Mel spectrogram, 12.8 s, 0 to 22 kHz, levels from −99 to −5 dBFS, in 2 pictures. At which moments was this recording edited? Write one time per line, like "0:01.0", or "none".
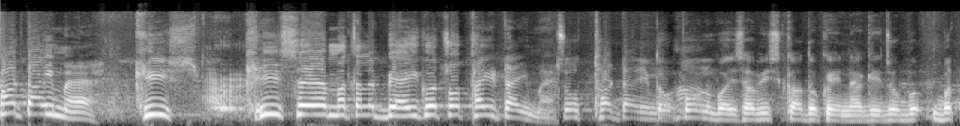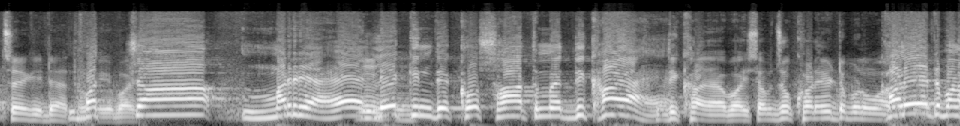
0:04.2

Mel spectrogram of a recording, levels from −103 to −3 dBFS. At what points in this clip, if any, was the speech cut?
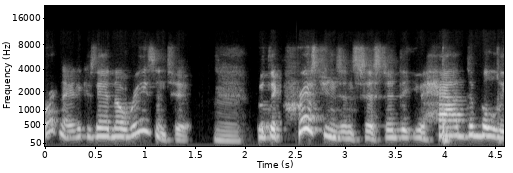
none

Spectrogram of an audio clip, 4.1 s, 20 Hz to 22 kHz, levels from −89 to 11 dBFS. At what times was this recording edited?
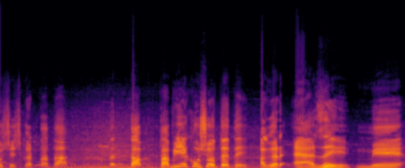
0:02.5

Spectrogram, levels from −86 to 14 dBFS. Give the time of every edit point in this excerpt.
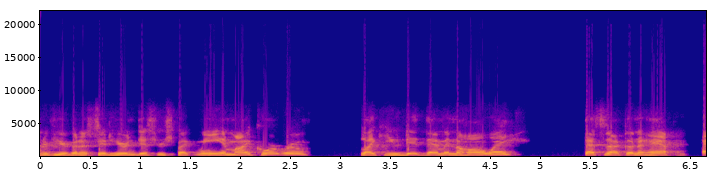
none

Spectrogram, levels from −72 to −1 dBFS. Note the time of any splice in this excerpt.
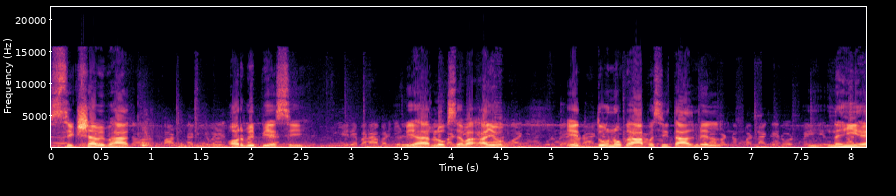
none

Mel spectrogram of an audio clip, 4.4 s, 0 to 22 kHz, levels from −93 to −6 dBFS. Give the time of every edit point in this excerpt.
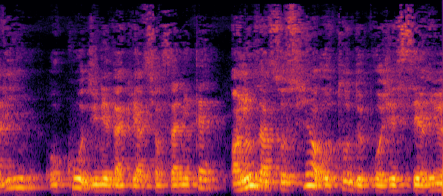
0:02.2

